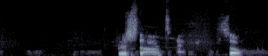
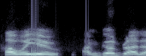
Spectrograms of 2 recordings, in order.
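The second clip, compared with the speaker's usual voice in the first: usual speaking voice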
